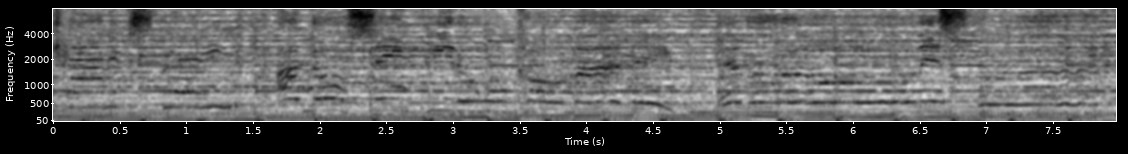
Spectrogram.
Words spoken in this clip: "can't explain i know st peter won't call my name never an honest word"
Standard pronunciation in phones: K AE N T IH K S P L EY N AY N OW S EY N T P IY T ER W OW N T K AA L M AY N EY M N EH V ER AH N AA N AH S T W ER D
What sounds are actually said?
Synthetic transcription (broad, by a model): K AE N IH K S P L EY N AY N OW S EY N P IY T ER W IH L K AA L M AY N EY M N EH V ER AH L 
